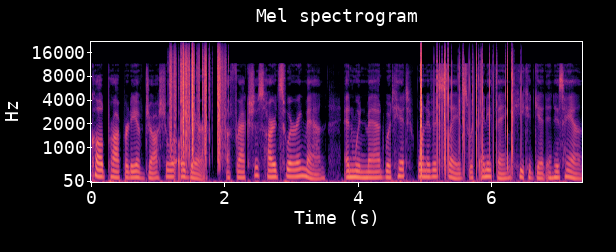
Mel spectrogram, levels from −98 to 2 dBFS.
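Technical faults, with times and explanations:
1.16–2.08 s and 4.92–6.50 s, cable scratch noise: dense, irregular scratching and rustling bursts sit about 5 dB louder than the speech. The sound is likely a worn cable or connector being moved, its contact resistance flickering rapidly and injecting crackly noise bursts.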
